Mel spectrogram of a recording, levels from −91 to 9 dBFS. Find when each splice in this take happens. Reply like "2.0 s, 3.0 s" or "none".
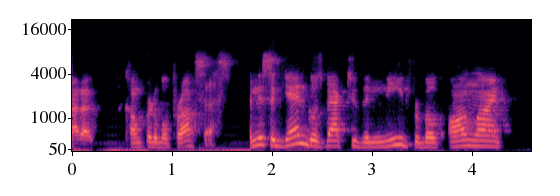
1.8 s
